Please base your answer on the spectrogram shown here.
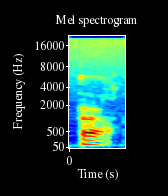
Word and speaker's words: URL: under like this ridiculous Earl because uh sorry URL that's another thing I've done shows my age I pronounce URL Earl yeah that's okay I do that too too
